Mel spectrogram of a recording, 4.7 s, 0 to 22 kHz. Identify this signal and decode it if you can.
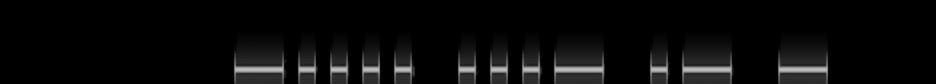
Morse code, heard as a keyed tone, about 15 wpm, 700 Hz. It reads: 6VAT
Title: All Cut Numbers - 4-Digit 15wpm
